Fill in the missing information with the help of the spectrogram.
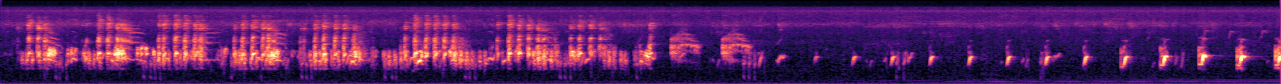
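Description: White-breasted waterhen (ruak-ruak) calling. First comes a run of harsh, croaking calls. From about ten seconds in these give way to short single notes, about two a second, that grow louder.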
